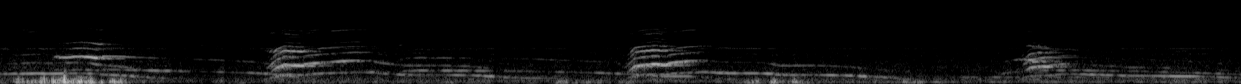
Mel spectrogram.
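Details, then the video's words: Kitten in an aggressive mood meowing repeatedly, four loud wavering calls that rise sharply then slide down and trail off, spaced a few seconds apart over low background rumble. "Cat sound meow || Kitten"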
